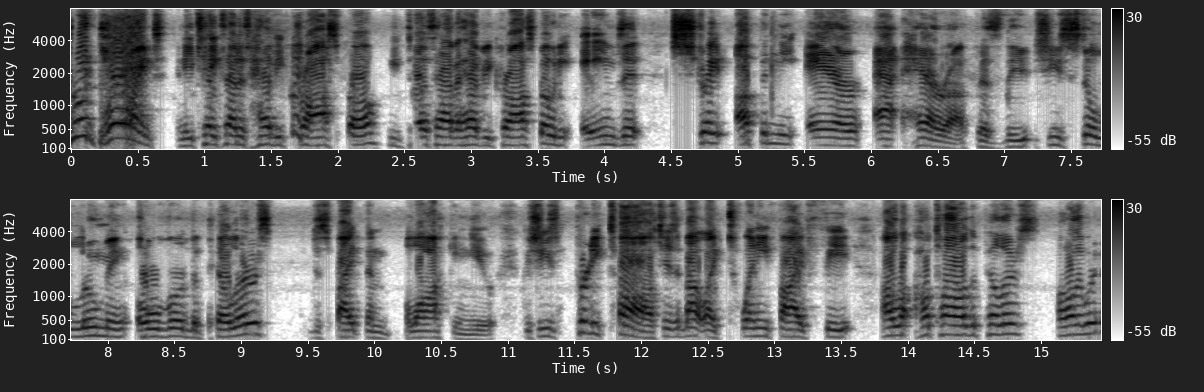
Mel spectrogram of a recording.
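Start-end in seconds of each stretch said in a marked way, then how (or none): 0.0-0.7 much higher, eager knight voice. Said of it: "He goes".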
